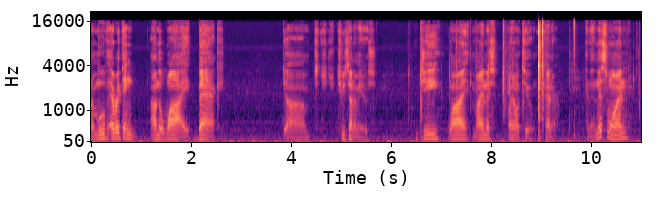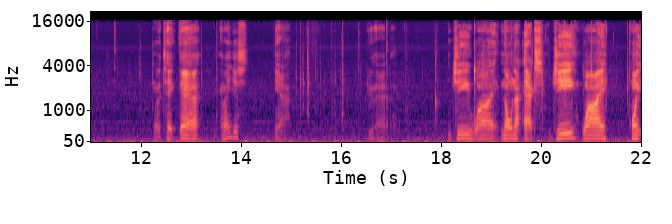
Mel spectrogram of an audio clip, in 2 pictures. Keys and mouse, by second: 6.5 g, 10.2 a, 10.7 b, 12.8 a, 15.2 KP_1, 15.8 b, 18.2 g, 20.4 g.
